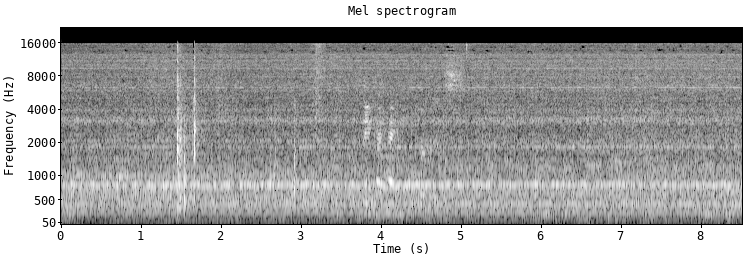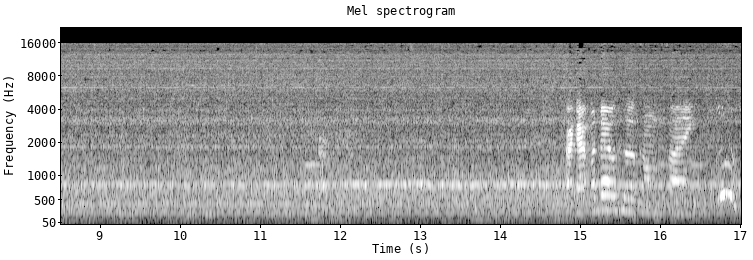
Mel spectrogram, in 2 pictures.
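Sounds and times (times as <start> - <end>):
stand mixer motor whining hum: 0.0 - 17.0.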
